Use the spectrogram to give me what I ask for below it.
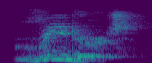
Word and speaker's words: readers: Readers is stressed on the first syllable.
